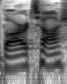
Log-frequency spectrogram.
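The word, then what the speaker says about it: Bartosz: Um, pronounced Bartosh.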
